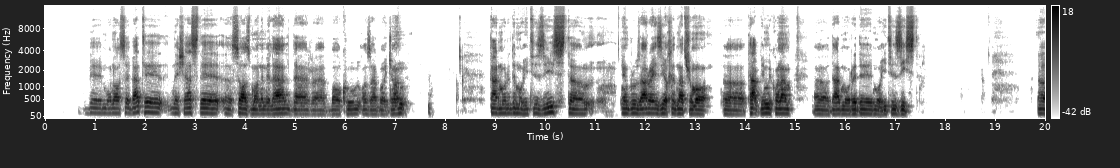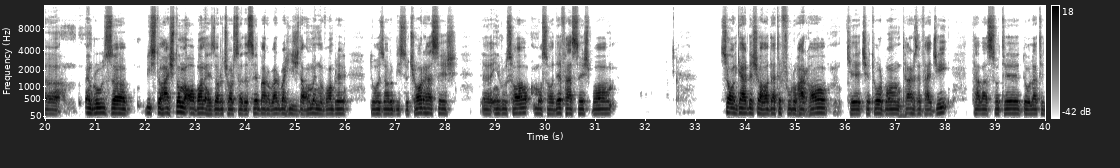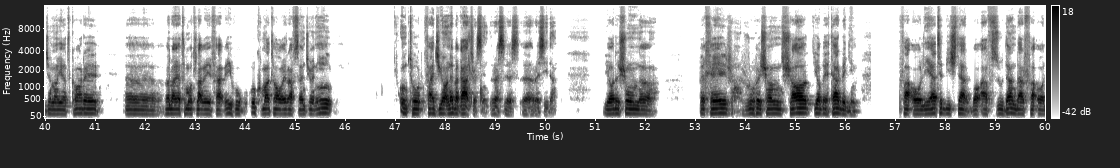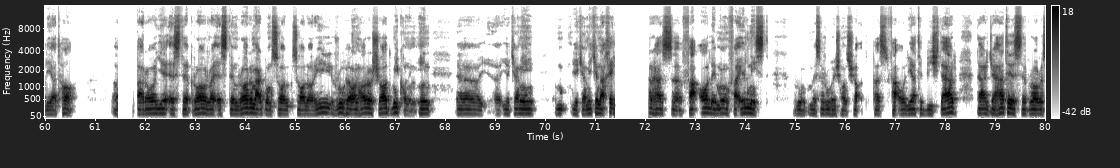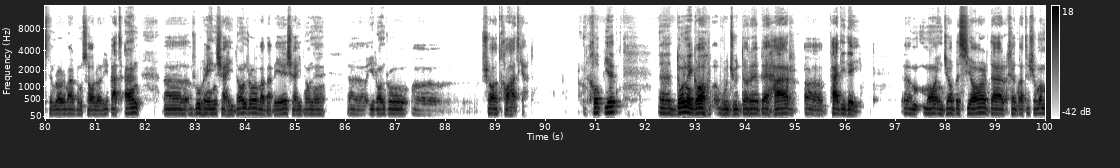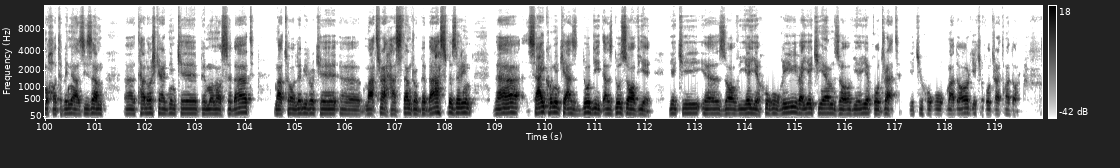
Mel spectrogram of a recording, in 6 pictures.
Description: گزارش، بررسی، و ارزیابی رویدادها ❊ (دوشنبه‌ها ساعت۲۱ به‌وقت ایران به‌صورت زنده)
